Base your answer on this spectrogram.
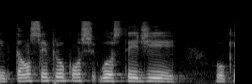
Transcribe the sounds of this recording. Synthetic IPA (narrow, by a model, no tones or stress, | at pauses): ẽt̪ɐ̃w̃sẽmpɾɪewkõsɡost̪ejd͡ʒɪ | ʊk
